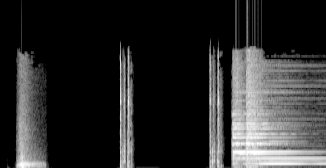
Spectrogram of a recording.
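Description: Subscribe-button animation sound effects: a soft pop, a click about a second and a half in, and a quick double click. These are followed about three seconds in by a bright notification-bell ding that rings out and slowly fades.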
